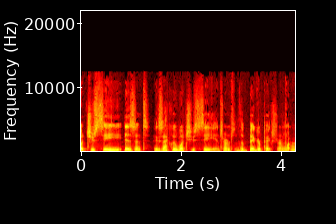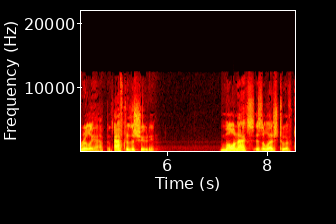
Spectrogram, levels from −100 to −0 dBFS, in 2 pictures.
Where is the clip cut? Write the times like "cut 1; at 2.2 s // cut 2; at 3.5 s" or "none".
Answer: cut 1; at 1.4 s // cut 2; at 4.9 s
